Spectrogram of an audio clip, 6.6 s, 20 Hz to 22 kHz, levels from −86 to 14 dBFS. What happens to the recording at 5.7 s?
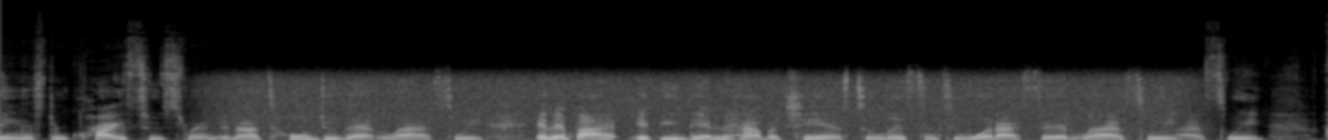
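At 5.7 s you're still on the FM fallback. The receiver's digital radio blending to analogue runs from 0.89 to 6.14 s, adding hiss about 20 dB down and dropping the level about 1 dB.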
